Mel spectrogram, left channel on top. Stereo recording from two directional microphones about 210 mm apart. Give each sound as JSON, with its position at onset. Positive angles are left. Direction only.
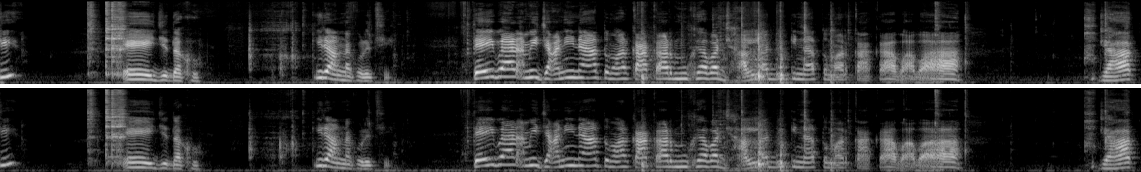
{"t": 1.2, "sound": "speech", "side_deg": 20}
{"t": 3.1, "sound": "a woman's voice", "side_deg": 5}
{"t": 11.0, "sound": "speech", "side_deg": 0}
